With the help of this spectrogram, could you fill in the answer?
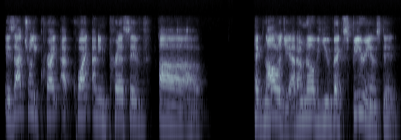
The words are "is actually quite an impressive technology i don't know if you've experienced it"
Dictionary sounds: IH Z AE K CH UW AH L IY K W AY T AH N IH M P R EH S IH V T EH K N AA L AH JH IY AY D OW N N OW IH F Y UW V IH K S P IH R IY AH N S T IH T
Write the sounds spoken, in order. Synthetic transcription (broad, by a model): IH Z AE K CH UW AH W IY K W AY T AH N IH M P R EH S IH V T EH K N AA L AH JH IY AY D OW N N OW IH F Y UW V IH K S P IH R IY AH N S T IH T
